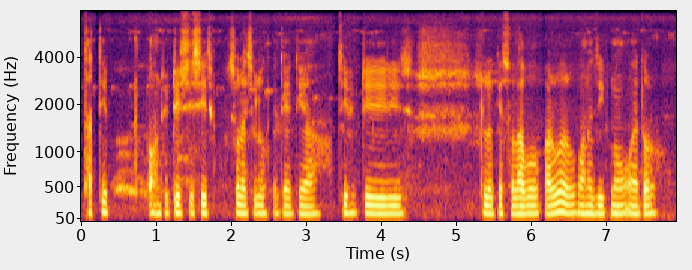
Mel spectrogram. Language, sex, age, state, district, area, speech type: Assamese, male, 30-45, Assam, Goalpara, rural, spontaneous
